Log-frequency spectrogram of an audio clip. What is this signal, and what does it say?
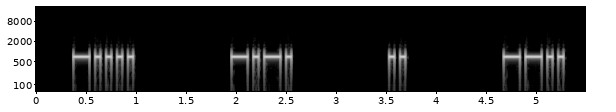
Morse code, heard as a keyed tone, about 21 wpm, spaced as for 8 wpm, 700 Hz. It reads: 6CIZ
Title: USA Call Signs - 6 Characters - 6x Character Spacing - 22wpm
